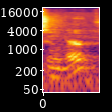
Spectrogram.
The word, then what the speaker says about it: Sumer: and of course uh modern historians have agreed that it was more than likely pronounced Sumer okay I put their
